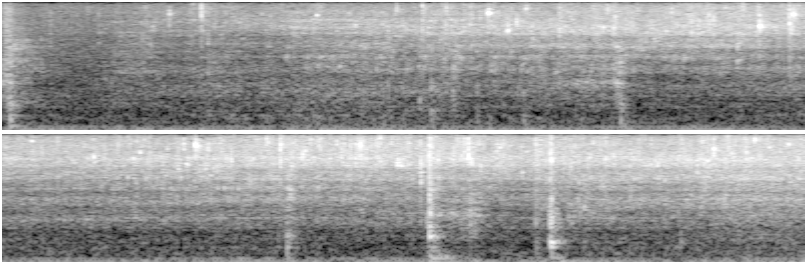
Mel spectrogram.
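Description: Steady oil sizzle of puff puff dough deep frying with a low hum underneath, plus a few faint clinks and scrapes of utensils.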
